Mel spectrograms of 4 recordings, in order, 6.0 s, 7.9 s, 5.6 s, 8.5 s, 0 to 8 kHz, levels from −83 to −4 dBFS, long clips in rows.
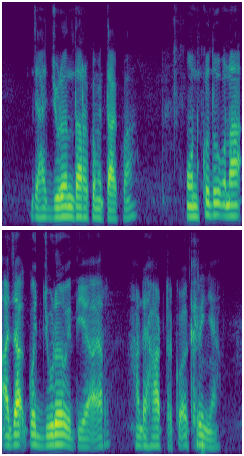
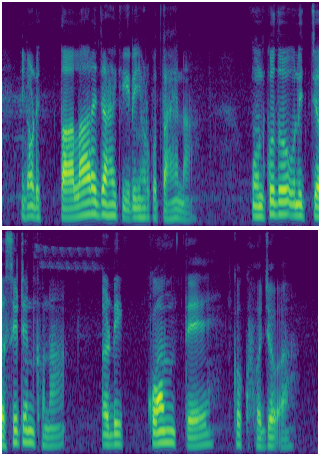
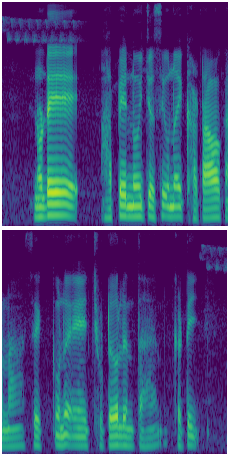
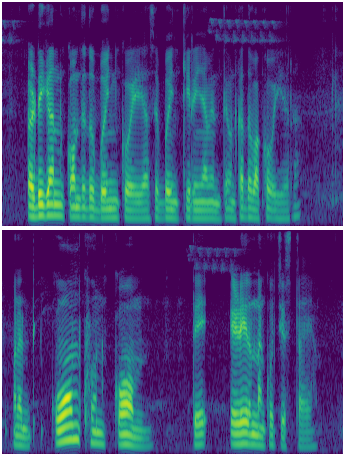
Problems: none marked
